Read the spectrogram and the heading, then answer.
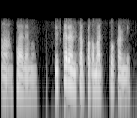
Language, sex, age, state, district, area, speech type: Telugu, female, 45-60, Telangana, Karimnagar, urban, conversation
